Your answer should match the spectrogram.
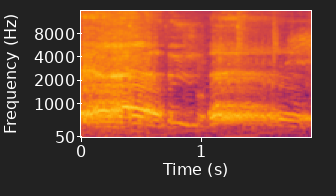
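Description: A young child throwing a tantrum lets out a loud, high wailing scream that breaks off briefly, then resumes as a sustained sobbing cry.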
